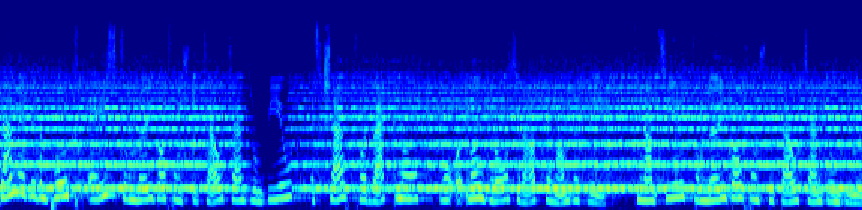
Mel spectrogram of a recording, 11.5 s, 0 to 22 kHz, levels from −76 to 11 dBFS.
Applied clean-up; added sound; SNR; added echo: none; Bowed string instrument; -4 dB; none.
